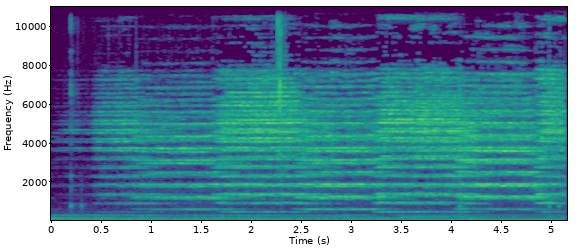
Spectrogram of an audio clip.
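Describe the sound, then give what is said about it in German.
An ambulance siren wails loudly and steadily over a low vehicle engine rumble, its pitch shifting slightly as it seems to pass by, with no one talking. “So, und den hole ich jetzt hier mal bei YouTube rein.”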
